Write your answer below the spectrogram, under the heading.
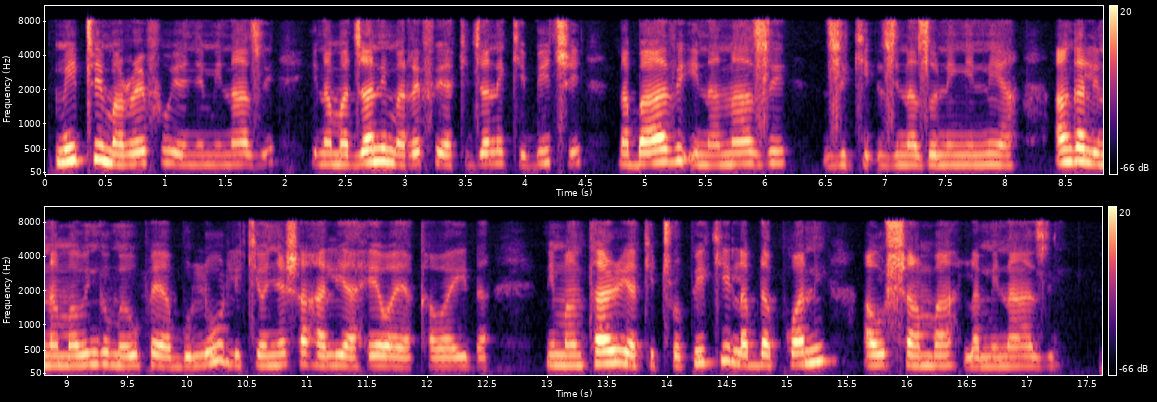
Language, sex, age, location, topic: Swahili, female, 25-35, Mombasa, government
